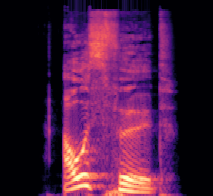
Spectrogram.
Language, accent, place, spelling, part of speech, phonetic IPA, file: German, Germany, Berlin, ausfüllt, verb, [ˈaʊ̯sˌfʏlt], De-ausfüllt.ogg
- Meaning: inflection of ausfüllen: 1. third-person singular dependent present 2. second-person plural dependent present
